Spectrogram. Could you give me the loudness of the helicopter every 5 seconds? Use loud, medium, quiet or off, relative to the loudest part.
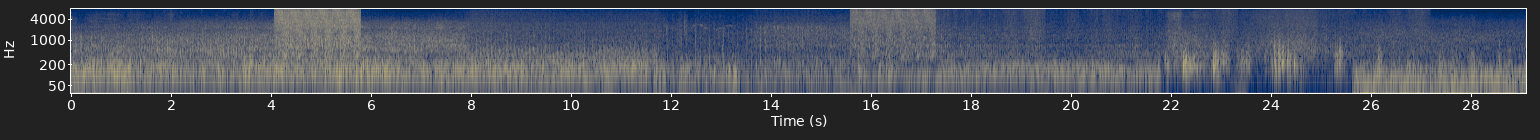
loud, loud, medium, medium, quiet, quiet.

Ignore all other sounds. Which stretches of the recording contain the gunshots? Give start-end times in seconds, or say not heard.
4.0-5.8, 15.6-17.4.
